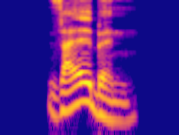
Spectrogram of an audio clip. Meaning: 1. gerund of salben 2. plural of Salbe
- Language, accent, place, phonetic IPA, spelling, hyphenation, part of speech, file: German, Germany, Berlin, [ˈzalbm̩], Salben, Sal‧ben, noun, De-Salben.ogg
